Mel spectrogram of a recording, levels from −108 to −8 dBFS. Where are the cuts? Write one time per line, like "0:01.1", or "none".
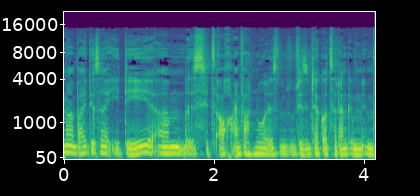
none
